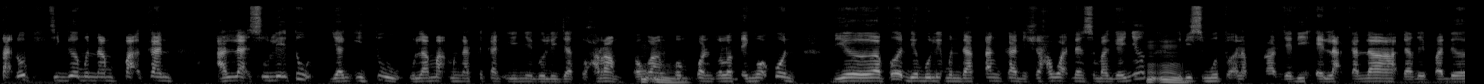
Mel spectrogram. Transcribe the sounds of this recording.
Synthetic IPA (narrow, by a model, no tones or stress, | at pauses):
t̪a̰ʔdusəiŋɡamənampa̰ʔkan | ʔala̰t̪̚sulɪʔt̪ujaŋit̪uːlama̰ʔmə̃ŋat̪akaniəɲabolɛhd͡ʒat̪uhaɾamoɣaŋkəmpuankalat̪eŋɔʔpʊndiəapədiəbolɛhmə̃ndat̪aŋkanʃaɦwat̪̚dansəbaɡajɲãd͡ʒadisəmũət̪ua̰laʔ̚pəɾand͡ʒadiʔela̰ʔkanlahdaɾipada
